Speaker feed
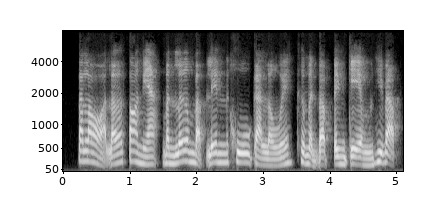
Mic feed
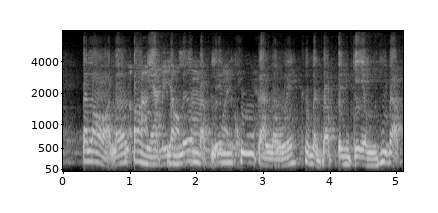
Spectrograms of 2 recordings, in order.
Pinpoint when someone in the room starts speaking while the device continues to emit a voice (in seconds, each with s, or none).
0.9 s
